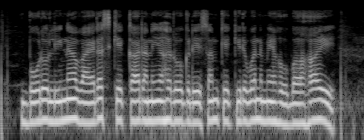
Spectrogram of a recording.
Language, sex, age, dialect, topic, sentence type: Magahi, male, 25-30, Western, agriculture, statement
